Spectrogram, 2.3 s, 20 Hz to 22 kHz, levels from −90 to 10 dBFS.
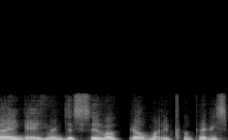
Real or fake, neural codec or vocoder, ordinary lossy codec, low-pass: fake; codec, 16 kHz, 0.5 kbps, FreqCodec, larger model; none; 7.2 kHz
